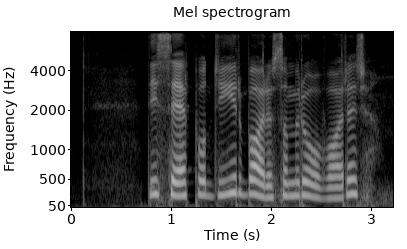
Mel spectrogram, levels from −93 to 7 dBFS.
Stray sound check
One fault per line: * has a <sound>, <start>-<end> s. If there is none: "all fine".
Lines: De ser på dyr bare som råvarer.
all fine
